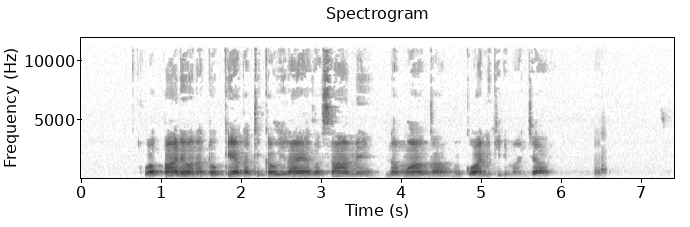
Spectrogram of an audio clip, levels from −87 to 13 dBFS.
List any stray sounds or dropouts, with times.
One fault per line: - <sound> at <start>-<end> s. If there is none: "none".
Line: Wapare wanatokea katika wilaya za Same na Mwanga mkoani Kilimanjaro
- laugh at 6.4-6.6 s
